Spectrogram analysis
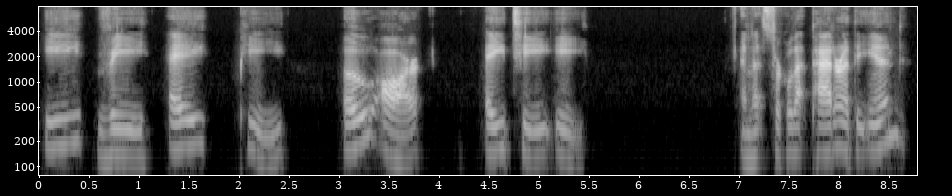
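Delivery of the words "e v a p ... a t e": very slow letters in small groups; letter by letter, leaving time to write; spelling for dictation. Shown as a demonstration. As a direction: spell slowly with pauses for writing. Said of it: "I will spell it for you".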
